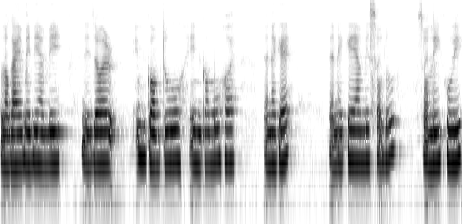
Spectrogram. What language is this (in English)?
Assamese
